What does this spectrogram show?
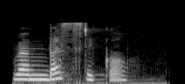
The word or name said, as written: rumbustical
